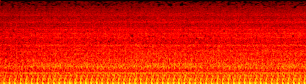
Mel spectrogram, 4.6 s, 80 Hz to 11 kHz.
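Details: John Deere mower with Kawasaki engine being checked for a charging issue, idling with the charging output reading near 13 volts just off idle. Steady, even putt-putt of about three pulses a second, no skips or knocks: normal idle.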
